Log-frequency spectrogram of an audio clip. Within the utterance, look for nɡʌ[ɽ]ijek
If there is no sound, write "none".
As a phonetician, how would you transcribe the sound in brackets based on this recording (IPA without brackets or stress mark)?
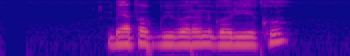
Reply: ɾ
